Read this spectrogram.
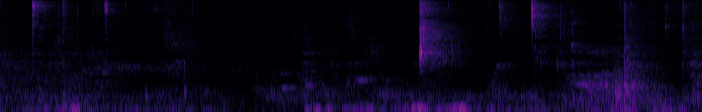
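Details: Quiet indoor room with scattered clicks, snaps and soft handling noises, no animal vocalisation heard.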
